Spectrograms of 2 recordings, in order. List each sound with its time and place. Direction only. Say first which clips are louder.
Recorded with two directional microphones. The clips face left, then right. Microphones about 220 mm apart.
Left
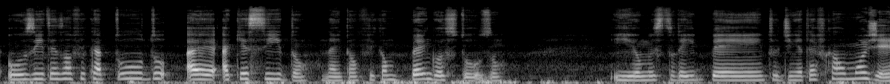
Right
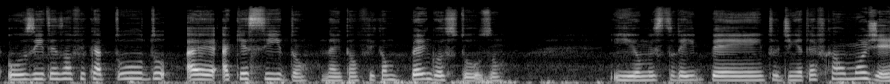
0.0 s speech: right 3 dB; 20° right (ahead or behind)
6.1 s speech: right 4 dB; 20° right (ahead or behind)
